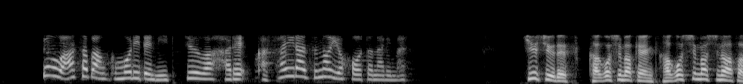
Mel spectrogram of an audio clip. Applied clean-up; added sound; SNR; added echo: neural mask model DeepFilterNet 3.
